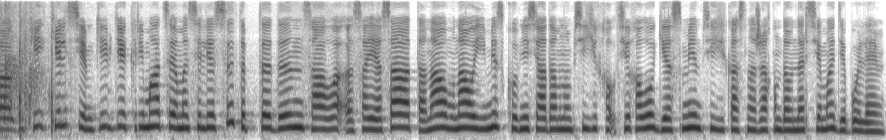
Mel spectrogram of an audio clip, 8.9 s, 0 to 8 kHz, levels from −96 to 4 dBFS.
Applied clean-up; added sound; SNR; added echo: none; none; none; none.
